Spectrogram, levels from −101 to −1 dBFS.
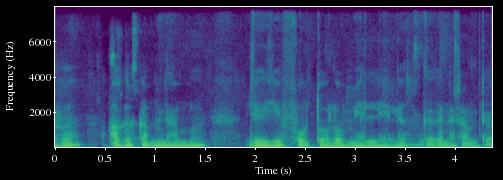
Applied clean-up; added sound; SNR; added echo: neural mask model Resemble Enhance denoiser.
